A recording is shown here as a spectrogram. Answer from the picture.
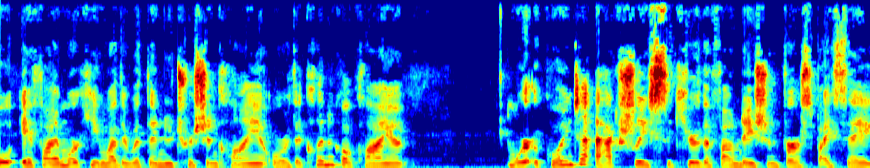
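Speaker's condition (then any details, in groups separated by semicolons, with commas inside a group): No condition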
